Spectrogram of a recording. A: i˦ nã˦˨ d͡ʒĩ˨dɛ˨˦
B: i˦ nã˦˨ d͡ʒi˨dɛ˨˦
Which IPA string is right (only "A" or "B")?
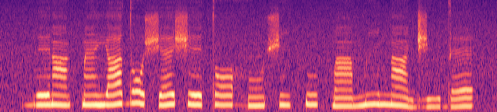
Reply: B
